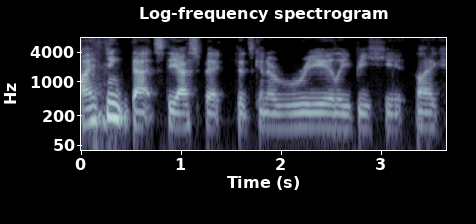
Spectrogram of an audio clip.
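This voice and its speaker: A man speaks with an Australian accent and lively intonation at a moderate pace. The sound is dry and close, with no echo. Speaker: guitarist. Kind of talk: casual chat.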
